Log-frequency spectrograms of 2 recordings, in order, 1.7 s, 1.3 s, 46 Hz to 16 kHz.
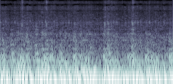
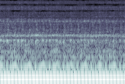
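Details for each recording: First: Mahindra Roxor diesel, about 21 hours and 96.3 miles, first start after polar-vortex outdoor storage at about -5°F, standard battery: started right up, then deep lumpy, uneven idle with some stumble; rough from sitting. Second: Mahindra Roxor diesel after warming up from a cold start at about -5°F following polar-vortex storage: deep, steady idle with even low pulses and no knocking; now running smoothly with reduced smoke.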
